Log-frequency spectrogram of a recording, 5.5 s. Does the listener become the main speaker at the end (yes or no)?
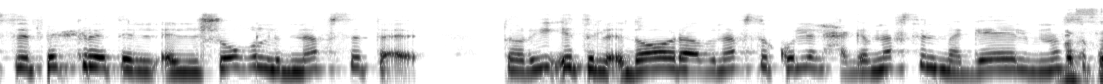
yes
